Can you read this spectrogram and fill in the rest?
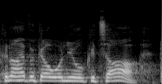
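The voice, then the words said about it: Imitates another person's voice. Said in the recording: “That's my Paul McCartney impression... he sounds like this, exactly like this.”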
